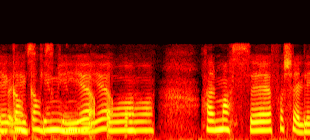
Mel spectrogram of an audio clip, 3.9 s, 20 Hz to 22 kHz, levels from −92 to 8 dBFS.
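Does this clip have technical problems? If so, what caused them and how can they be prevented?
Yes. Throughout the speech there is heavy Dolby Digital compression: nothing is present above 7 kHz, so the sound is dull, and a rough, fluttering noise hangs around tonal parts. The likely cause is an AC-3 style encoder at a bitrate around 32 kbps. It narrows the band and gives many frequency lines no mantissa bits, so the decoder fills those lines with dither noise. Prevent it by encoding at a substantially higher bitrate or with a codec suited to low-rate speech.

From the start to 1.92 s there is a doubled audio track. A second full-band copy of the speech, roughly 5 dB quieter, trails the original by about a fifth of a second. It has no decay or room colour and stops abruptly at 1.92 s. This is likely a second capture through a slower path, or an edit leaving two out-of-step copies mixed together. 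Prevent it by routing each source only once and checking the edit timeline for duplicate clips.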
